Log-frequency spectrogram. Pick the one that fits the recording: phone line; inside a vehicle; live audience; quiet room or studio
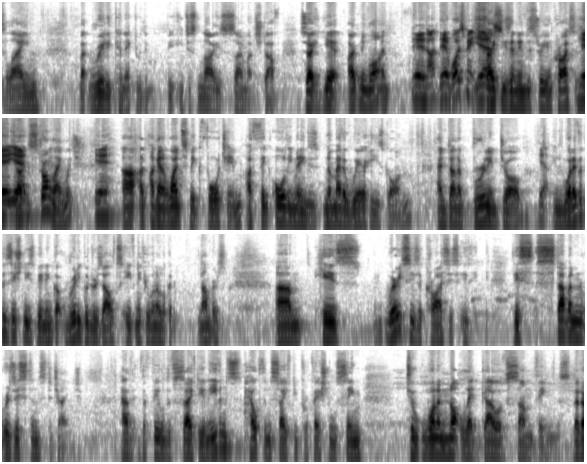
live audience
